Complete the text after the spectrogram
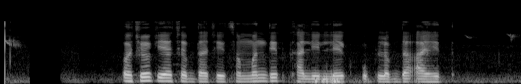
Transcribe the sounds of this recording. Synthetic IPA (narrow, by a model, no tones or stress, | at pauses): ət͡ɕokijaɕəb̚d̪ʱat͡ɕiːsəmbənd̪ʱit̪kʰaliːlekʰupləb̚d̪ʱəʔaɦet̪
